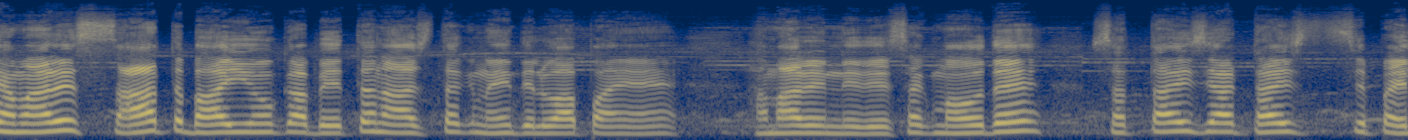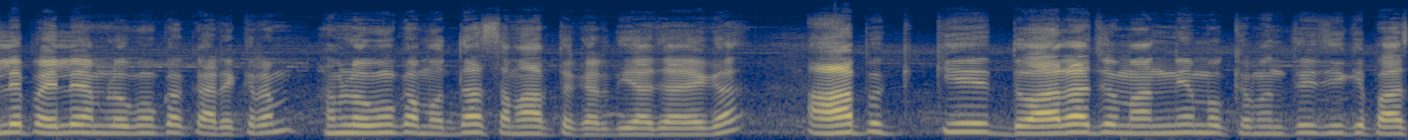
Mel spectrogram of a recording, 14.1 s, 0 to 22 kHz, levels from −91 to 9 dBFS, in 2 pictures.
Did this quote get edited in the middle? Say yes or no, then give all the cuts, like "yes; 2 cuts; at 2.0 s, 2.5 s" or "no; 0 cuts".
yes; 3 cuts; at 5.4 s, 8.6 s, 10.9 s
